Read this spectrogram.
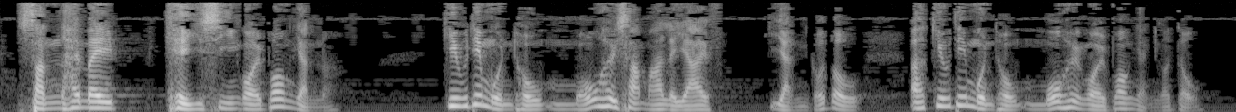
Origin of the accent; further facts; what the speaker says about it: United States; 我们美国人的文法就乱晒龙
